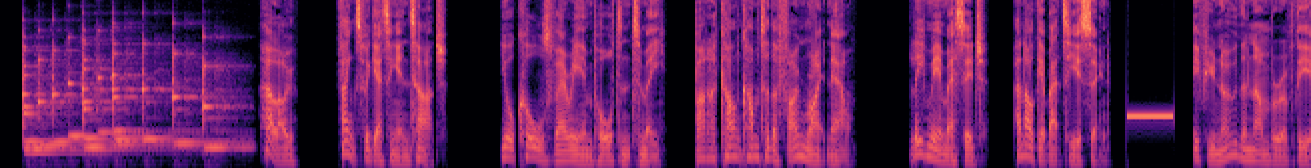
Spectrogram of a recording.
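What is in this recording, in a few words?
telephone, Kent Accented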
